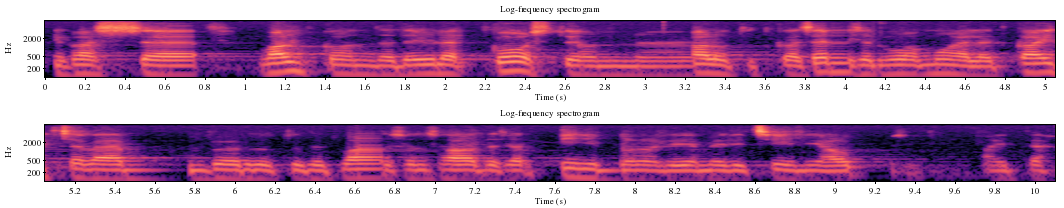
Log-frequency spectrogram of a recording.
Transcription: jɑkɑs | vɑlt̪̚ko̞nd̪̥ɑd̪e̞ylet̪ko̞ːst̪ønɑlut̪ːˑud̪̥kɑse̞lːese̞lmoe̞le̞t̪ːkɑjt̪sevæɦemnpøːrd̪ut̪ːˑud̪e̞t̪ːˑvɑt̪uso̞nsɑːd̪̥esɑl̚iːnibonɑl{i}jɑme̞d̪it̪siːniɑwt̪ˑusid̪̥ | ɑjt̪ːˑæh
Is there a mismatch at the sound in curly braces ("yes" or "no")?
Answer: no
